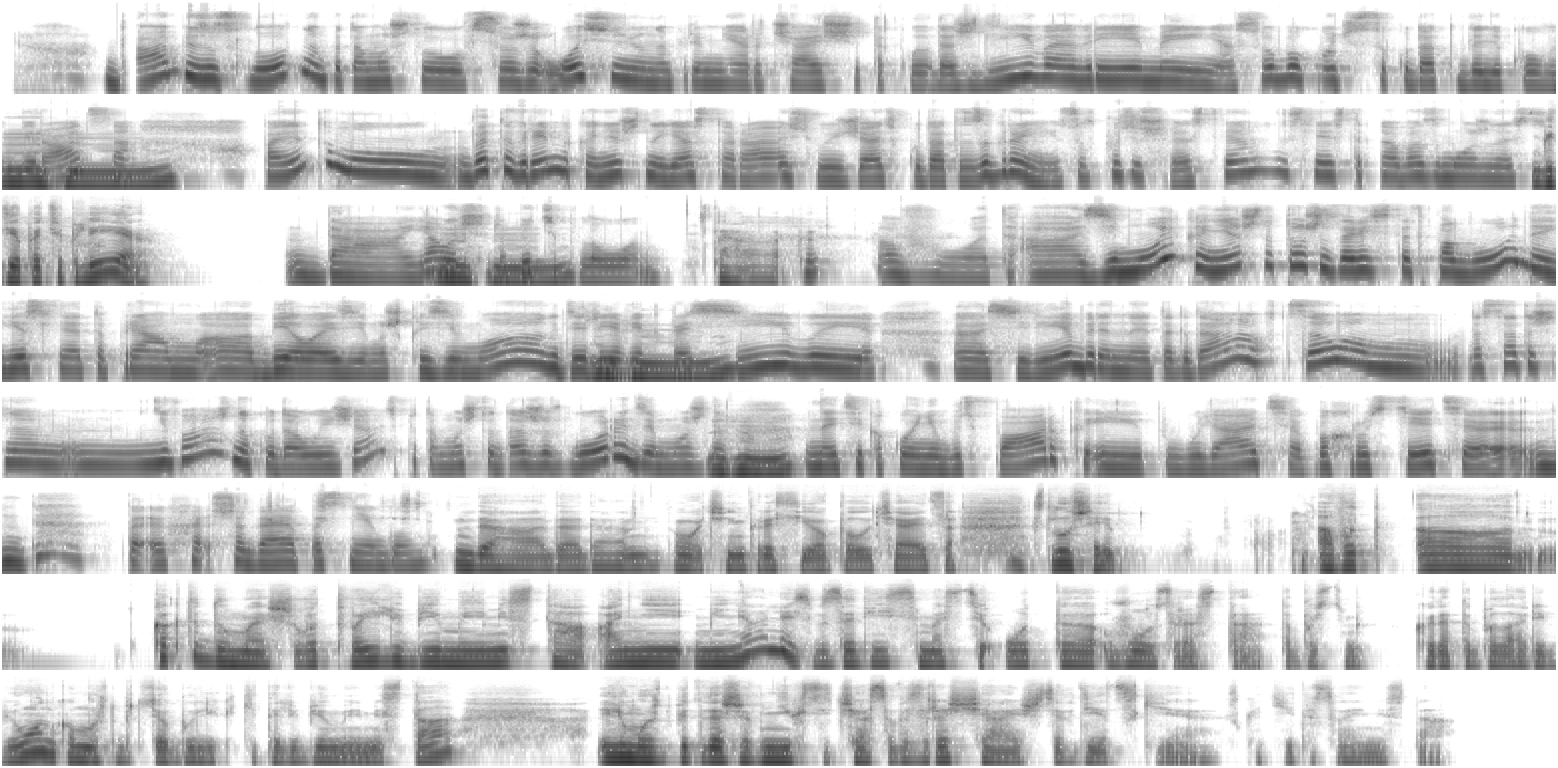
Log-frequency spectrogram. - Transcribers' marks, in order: tapping
- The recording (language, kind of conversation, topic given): Russian, podcast, Где тебе больше всего нравится проводить свободное время и почему?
